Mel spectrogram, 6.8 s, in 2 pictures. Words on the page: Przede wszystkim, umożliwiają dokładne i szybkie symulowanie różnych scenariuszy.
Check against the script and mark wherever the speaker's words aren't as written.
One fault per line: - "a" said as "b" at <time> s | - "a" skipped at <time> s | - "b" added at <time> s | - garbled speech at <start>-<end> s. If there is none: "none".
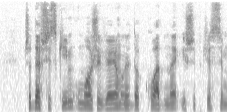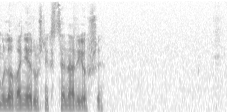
- "one" added at 1.8 s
